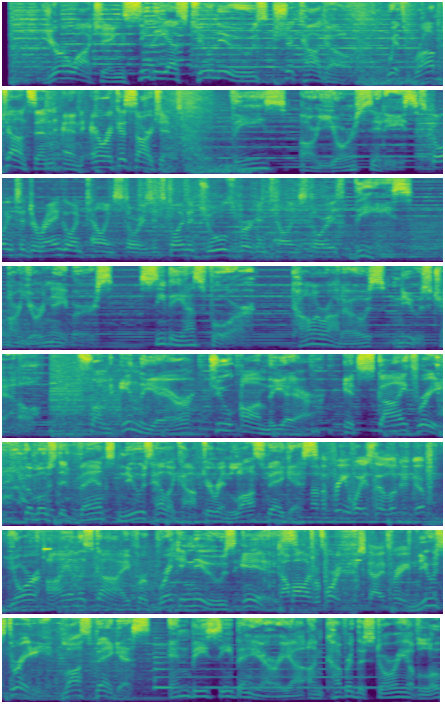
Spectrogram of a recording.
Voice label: tv affiliate male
